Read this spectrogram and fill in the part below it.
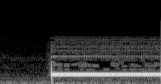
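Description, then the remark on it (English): A steady electronic telephone ringing tone starts abruptly after a brief low hum and holds as one continuous, loud tone through the end, with no voices, as a call is placed to a Holiday Inn in Anchorage, Alaska. “Doesn't sound like a phone ringing all the way in Alaska, does it?”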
